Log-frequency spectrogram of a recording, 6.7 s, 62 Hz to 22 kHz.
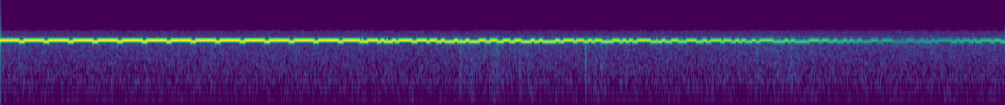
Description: RTTY, about 45.45 baud. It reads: THE QUICK BROWN FOX
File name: rtty / websdr recording 14086.0kHz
